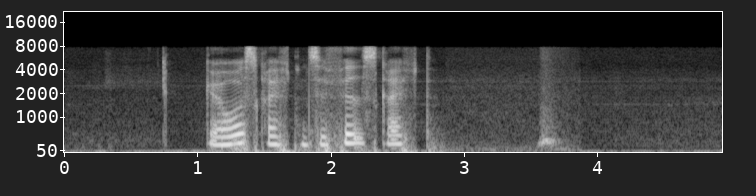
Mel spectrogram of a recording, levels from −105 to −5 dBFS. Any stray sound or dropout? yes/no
yes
